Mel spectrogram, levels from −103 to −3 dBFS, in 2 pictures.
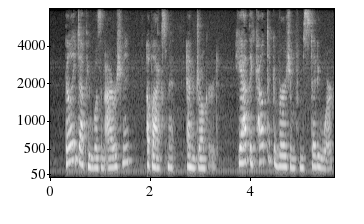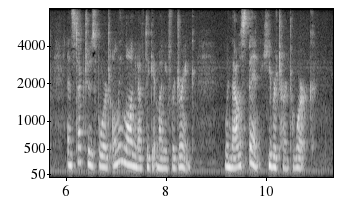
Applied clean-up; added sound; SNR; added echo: none; none; none; none.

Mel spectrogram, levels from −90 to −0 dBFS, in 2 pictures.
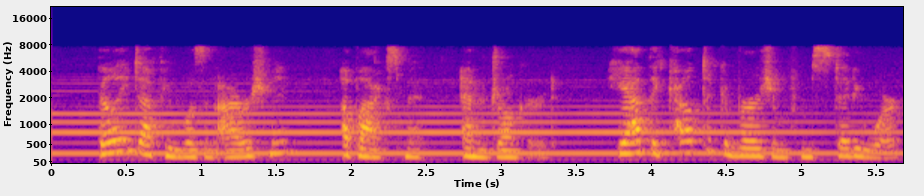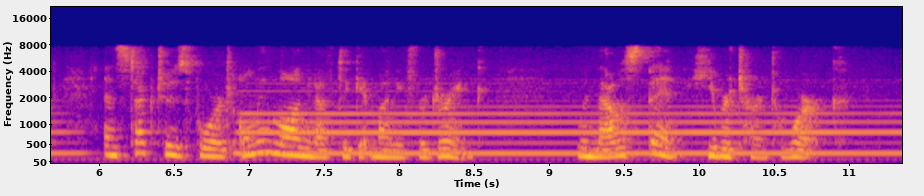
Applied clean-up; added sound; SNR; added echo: none; Wind instrument, woodwind instrument; 6 dB; none.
